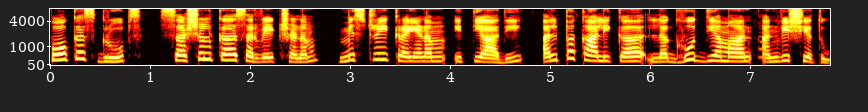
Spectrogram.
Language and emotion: Sanskrit, neutral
